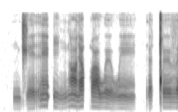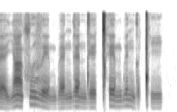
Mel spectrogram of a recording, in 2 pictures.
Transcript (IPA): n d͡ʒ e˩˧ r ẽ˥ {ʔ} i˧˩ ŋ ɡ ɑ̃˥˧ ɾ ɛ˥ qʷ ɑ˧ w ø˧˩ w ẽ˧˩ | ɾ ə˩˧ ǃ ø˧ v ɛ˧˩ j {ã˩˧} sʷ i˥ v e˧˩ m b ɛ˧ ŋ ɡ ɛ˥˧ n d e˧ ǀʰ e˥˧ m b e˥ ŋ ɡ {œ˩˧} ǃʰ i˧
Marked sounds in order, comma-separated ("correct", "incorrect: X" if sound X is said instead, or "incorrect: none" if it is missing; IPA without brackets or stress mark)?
correct, incorrect: ã˥˧, incorrect: ə˩˧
